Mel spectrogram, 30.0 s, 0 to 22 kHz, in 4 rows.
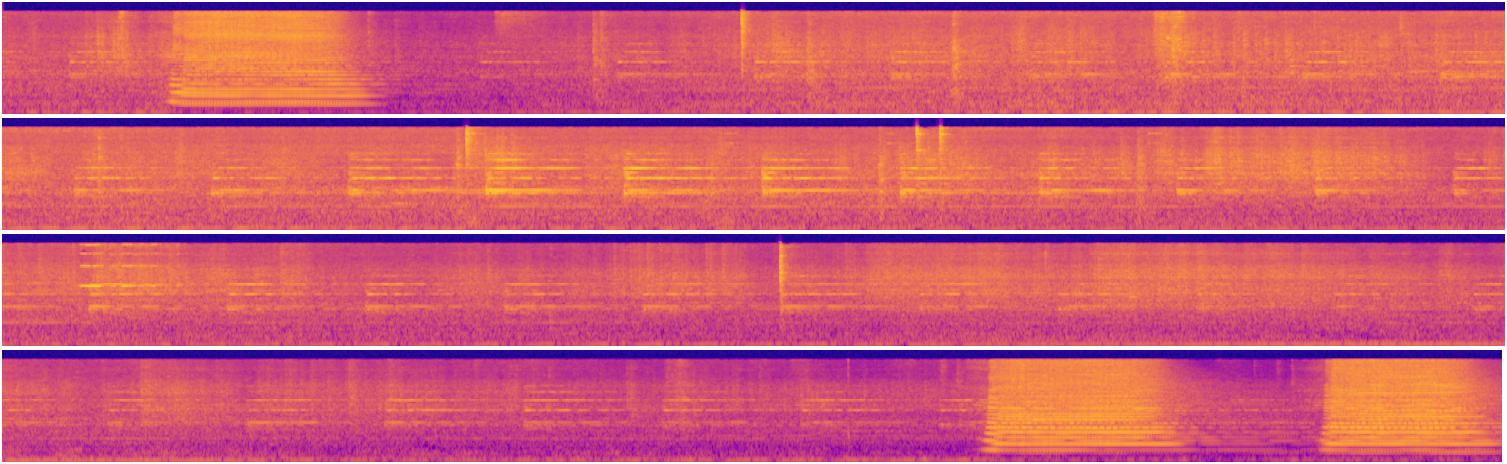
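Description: GE Dash-9 diesel locomotive sounding its multi-chime horn in one short blast about a second in. It then rolls close by with the diesel engine rumbling and wheels clicking on the rails, and gives two more short horn blasts near the end.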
